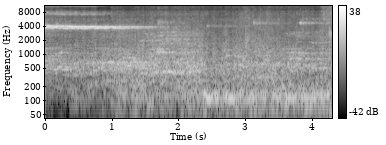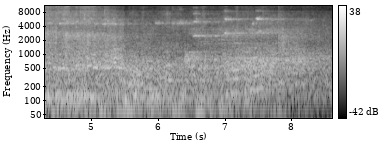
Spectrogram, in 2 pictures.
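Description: A crowd of spectators murmurs and chatters nearby in a large echoing hall.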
